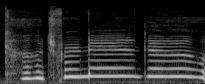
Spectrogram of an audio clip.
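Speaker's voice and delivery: put-on high, slow, drawn-out kid's call; distant child's sing-song shout; child calling from afar. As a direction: stretch it high like a little girl calling across the field. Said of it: "in the distance, I hear".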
